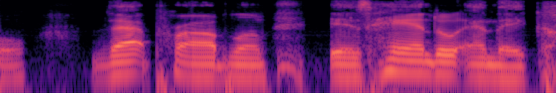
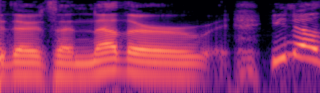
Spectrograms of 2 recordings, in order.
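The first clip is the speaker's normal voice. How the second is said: ordinary talk, nothing marked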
